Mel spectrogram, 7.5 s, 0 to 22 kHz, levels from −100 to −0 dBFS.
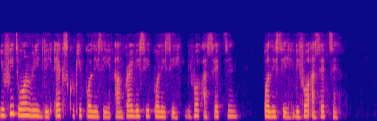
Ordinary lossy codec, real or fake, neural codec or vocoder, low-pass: AAC, 48 kbps; fake; codec, 16 kHz, 4.8 kbps, FACodec; 7.2 kHz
